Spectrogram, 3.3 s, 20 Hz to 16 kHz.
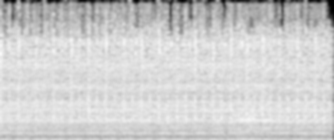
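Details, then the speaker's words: BMW E30 323i Baur, after 10 years sitting, running on starting fluid sprayed into the throttle body: even, steady idle with a smooth low pulse and a light constant hum, no knocks or misses; runs pretty quiet and healthy. "Got a new one this time, and I'm just going to fire it into that throttle body and just let it run for a little bit. Actually sounds pretty quiet."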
